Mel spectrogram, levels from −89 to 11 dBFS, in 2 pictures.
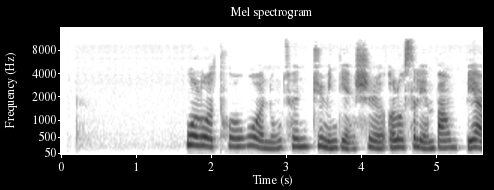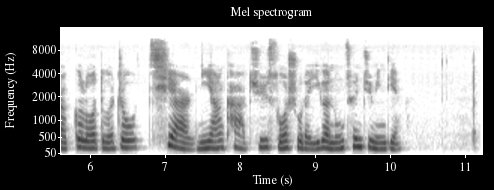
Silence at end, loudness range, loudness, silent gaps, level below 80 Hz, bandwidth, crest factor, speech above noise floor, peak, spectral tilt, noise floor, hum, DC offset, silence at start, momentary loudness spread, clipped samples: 1.1 s; 2 LU; -21 LUFS; none; -74 dBFS; 11.5 kHz; 18 dB; 48 dB; -4 dBFS; -5.5 dB/octave; -69 dBFS; none; under 0.1%; 1.7 s; 8 LU; under 0.1%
